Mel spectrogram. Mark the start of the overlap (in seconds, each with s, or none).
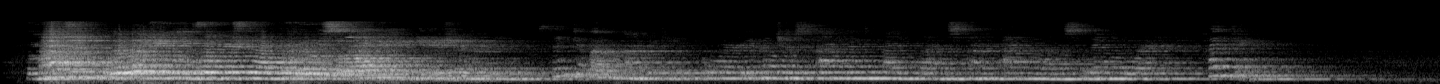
2.7 s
